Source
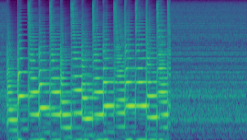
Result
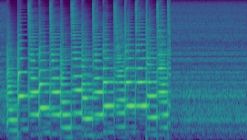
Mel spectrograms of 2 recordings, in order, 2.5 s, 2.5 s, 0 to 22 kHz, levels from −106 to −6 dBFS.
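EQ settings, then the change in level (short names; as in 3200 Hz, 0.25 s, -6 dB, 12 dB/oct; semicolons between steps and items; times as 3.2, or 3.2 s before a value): HPF 76 Hz 12 dB/oct; dynamic EQ 690 Hz, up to -5 dB, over -39 dBFS, Q 0.78; low shelf 170 Hz -3.5 dB; -3.0 dB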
